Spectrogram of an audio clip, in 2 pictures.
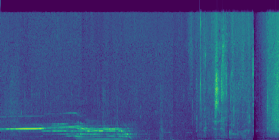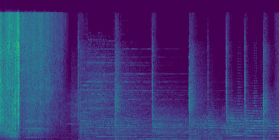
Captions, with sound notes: (elk bugling) (whispers) Is that cool or what? (gentle music continues)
